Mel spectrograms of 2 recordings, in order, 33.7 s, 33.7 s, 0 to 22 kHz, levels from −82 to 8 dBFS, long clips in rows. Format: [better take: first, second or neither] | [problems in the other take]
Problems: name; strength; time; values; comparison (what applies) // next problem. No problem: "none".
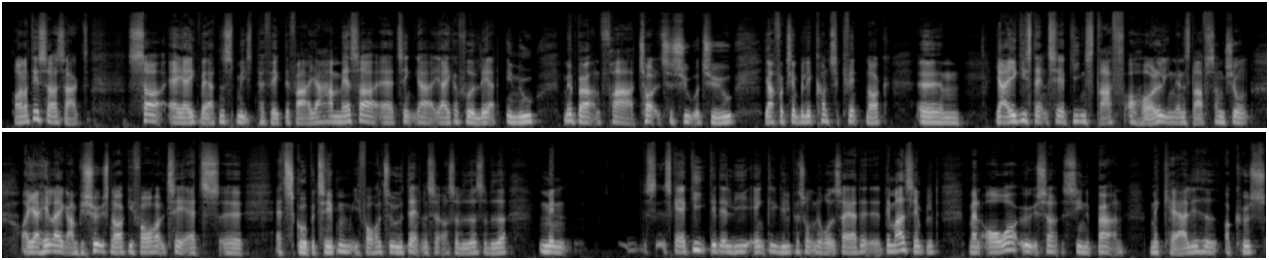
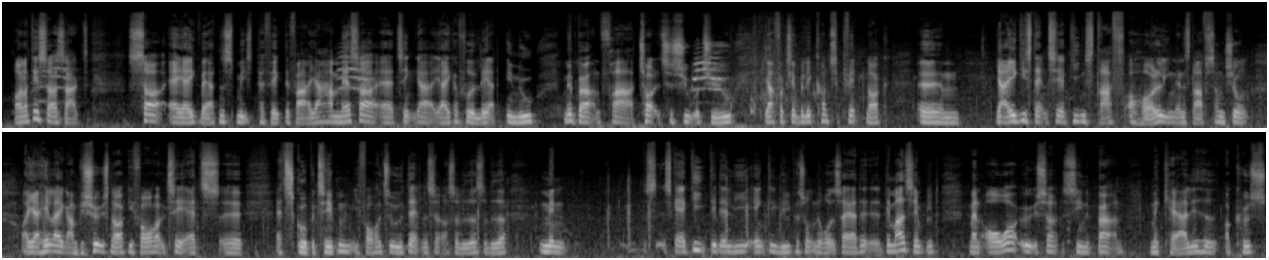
first | animal sounds; noticeable; throughout; 10 dB below the speech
